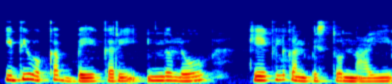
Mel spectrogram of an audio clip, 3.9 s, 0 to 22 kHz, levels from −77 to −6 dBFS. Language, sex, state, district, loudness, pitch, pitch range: Telugu, female, Telangana, Hyderabad, -17 LUFS, 170 Hz, 160-195 Hz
